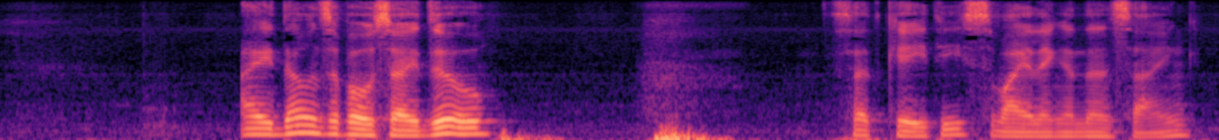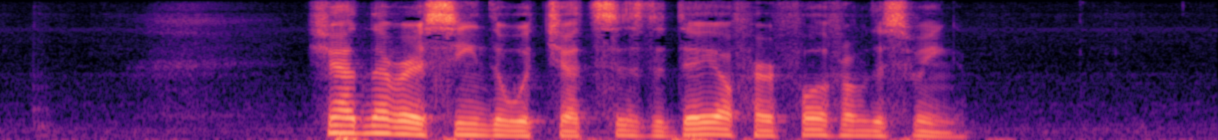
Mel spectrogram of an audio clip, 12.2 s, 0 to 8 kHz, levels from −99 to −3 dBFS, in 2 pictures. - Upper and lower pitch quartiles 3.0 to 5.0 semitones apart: Yes, average, 4.7 semitones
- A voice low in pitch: Yes, low, 110 Hz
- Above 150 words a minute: No, slow, 135 wpm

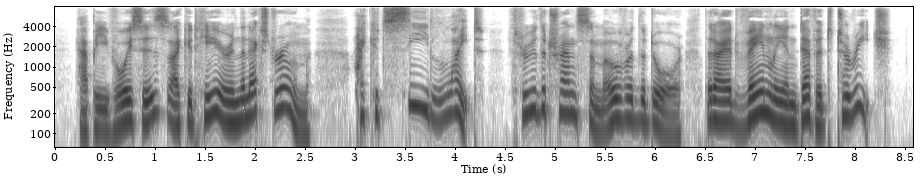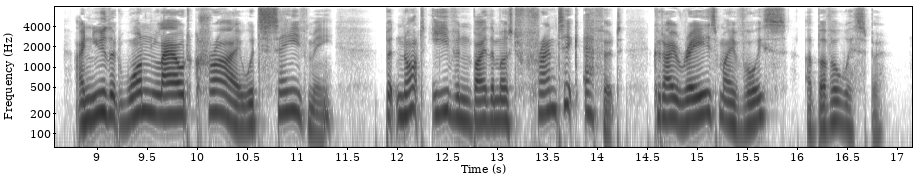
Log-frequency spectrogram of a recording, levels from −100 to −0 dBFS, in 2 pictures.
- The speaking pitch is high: No, medium, 170 Hz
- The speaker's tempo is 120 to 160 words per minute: No, average, 180 wpm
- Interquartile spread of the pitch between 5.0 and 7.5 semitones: Yes, wide, 5.5 semitones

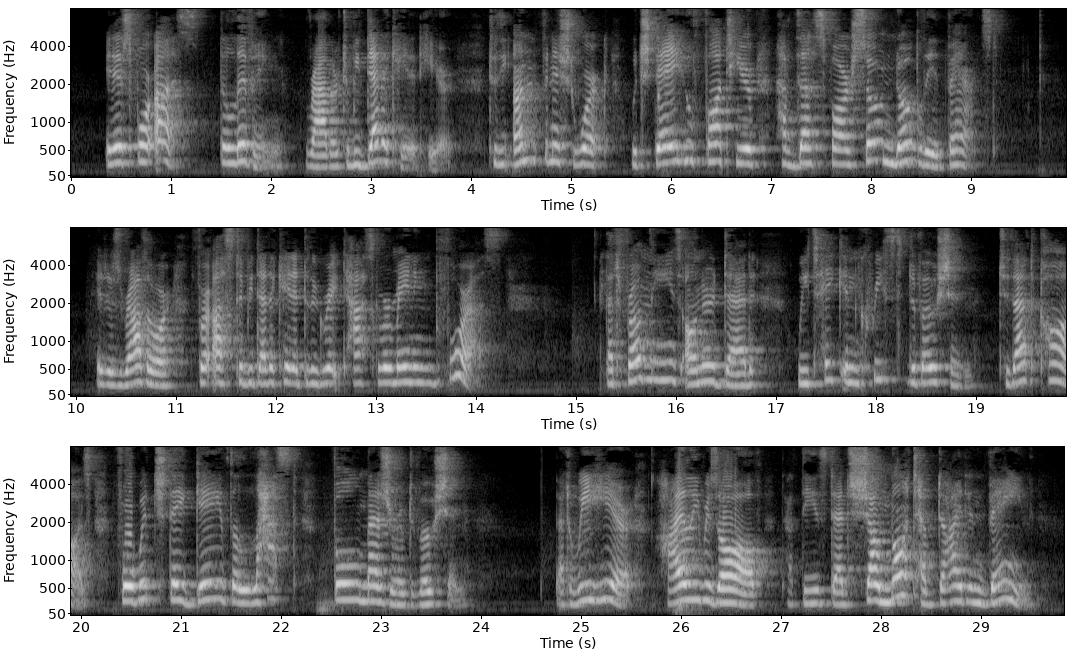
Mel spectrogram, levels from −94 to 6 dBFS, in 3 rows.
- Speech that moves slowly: No, average, 155 wpm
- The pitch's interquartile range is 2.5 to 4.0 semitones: Yes, average, 3.2 semitones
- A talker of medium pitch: No, very high, 265 Hz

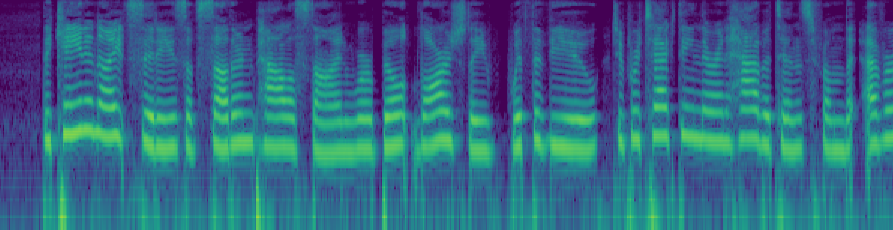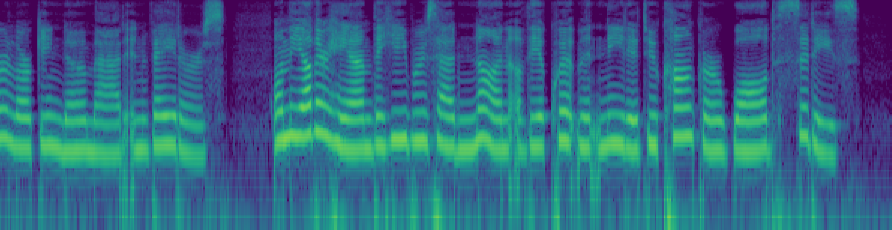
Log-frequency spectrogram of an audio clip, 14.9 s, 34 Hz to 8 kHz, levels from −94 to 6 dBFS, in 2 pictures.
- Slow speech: No, average, 155 wpm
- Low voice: No, very high, 250 Hz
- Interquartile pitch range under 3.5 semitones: Yes, average, 3.1 semitones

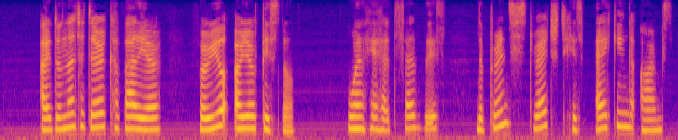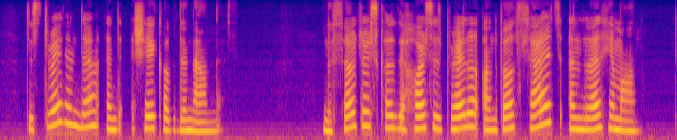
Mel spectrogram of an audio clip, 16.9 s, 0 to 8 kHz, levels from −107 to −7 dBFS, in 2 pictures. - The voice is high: Yes, very high, 255 Hz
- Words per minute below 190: Yes, average, 150 wpm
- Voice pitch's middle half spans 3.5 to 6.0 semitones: No, average, 2.7 semitones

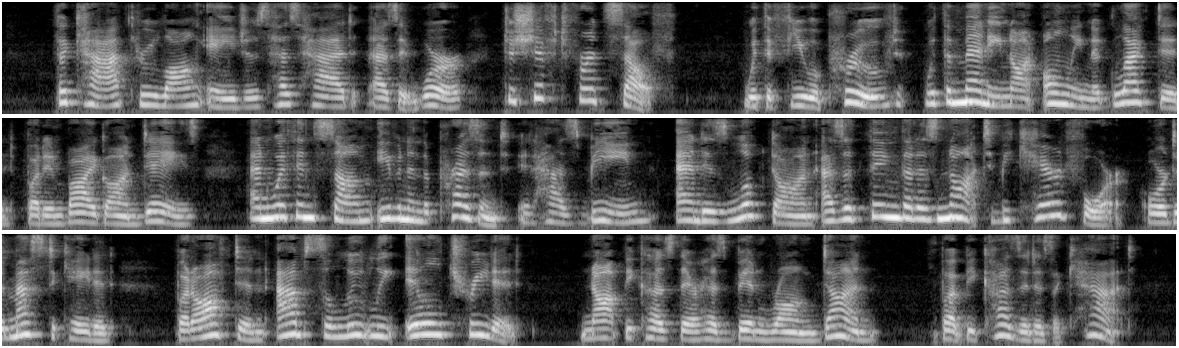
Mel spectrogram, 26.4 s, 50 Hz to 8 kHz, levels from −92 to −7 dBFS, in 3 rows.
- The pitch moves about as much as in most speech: No, wide, 6.3 semitones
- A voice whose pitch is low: No, high, 225 Hz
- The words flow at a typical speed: Yes, average, 165 wpm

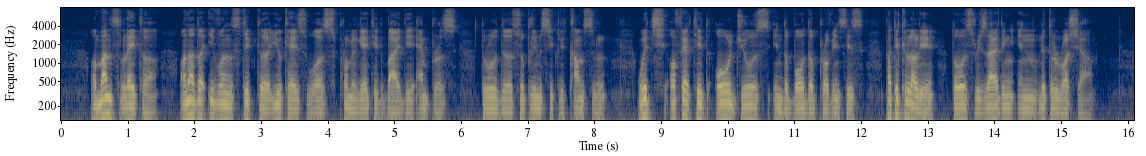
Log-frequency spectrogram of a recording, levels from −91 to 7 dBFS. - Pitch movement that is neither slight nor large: Yes, average, 3.3 semitones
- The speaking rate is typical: No, slow, 115 wpm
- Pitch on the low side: Yes, very low, 95 Hz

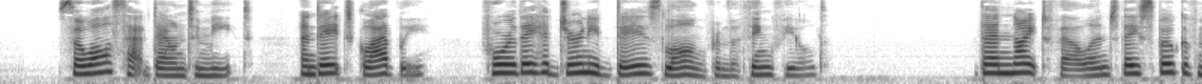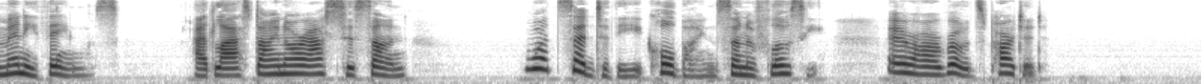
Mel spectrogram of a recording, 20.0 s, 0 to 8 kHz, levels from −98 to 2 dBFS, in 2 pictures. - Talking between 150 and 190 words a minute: No, average, 140 wpm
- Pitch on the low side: No, high, 245 Hz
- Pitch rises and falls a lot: No, average, 4.5 semitones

